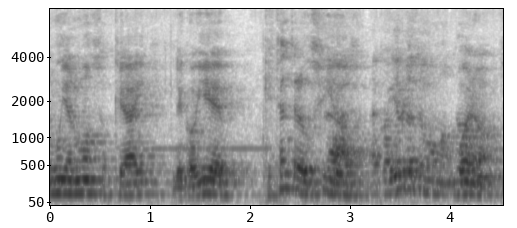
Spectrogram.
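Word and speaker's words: Kojève: Hegel es un autor muy complejo y las clases que da, se escribe Kojeve, no con J, Koyev, es espectacular.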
